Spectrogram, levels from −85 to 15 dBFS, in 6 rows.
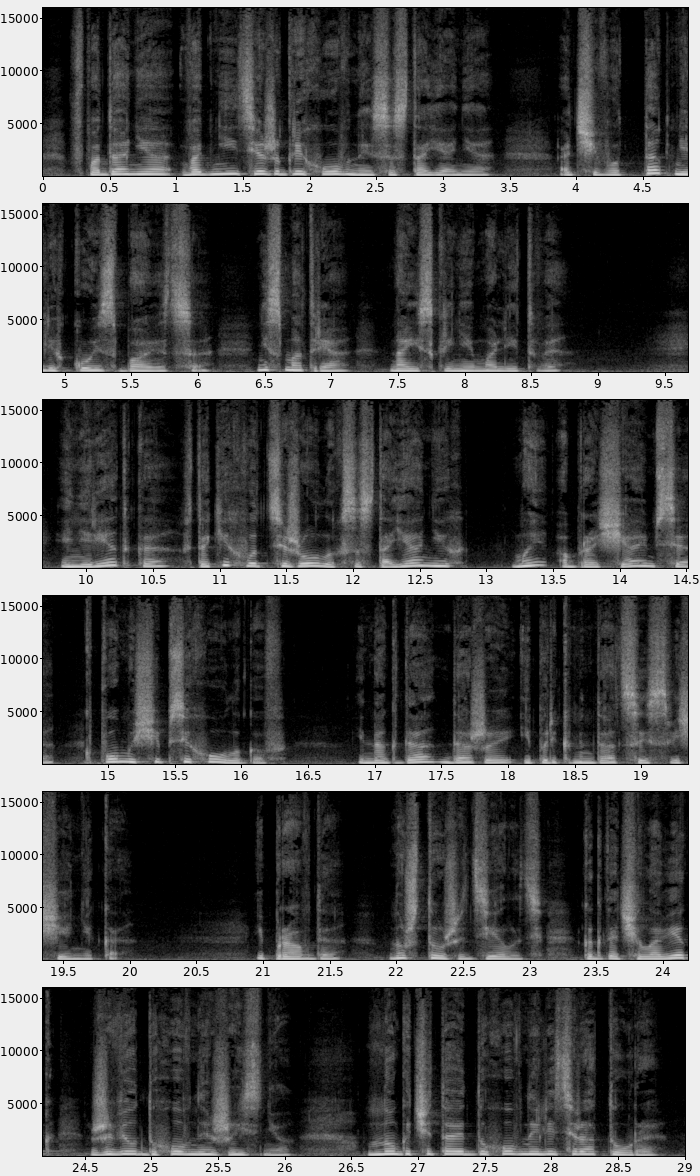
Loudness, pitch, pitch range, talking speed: -17 LUFS, 200 Hz, 175-230 Hz, 105 wpm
